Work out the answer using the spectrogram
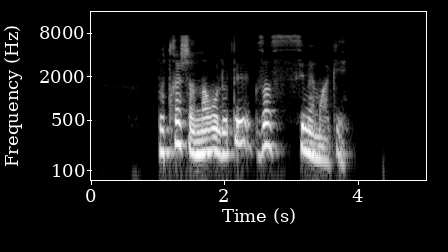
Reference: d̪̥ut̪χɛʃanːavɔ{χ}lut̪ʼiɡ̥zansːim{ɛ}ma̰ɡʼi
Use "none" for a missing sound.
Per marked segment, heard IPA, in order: none, ɛ

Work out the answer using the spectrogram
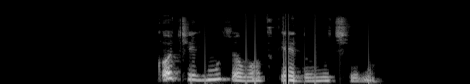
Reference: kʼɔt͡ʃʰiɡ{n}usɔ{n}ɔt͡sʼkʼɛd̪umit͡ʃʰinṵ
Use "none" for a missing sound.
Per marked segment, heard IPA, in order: m, m

